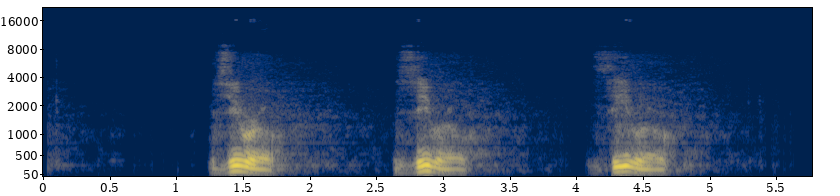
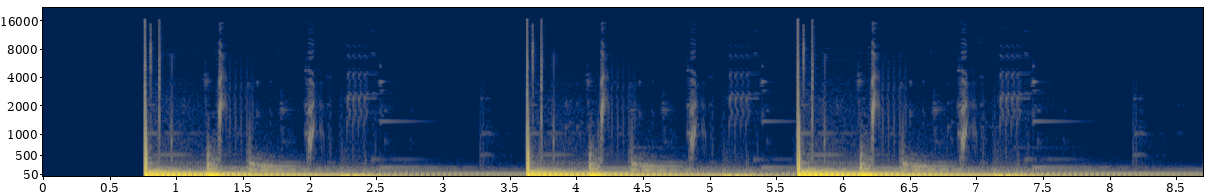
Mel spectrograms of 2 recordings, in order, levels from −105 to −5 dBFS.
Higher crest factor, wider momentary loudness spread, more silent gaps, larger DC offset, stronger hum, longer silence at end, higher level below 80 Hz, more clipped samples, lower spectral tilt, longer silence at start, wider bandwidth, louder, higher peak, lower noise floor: about the same, 18 dB vs 20 dB; second, 19 LU vs 24 LU; first, 3.99-4.06 s vs none; neither; neither; first, 1.1 s vs 0.6 s; second, -70 dBFS vs -20 dBFS; neither; first, -10.5 dB/octave vs -8.5 dB/octave; first, 1.4 s vs 0.75 s; first, 3.8 kHz vs 2.3 kHz; about the same, -24 LUFS vs -25 LUFS; second, -10 dBFS vs 0 dBFS; about the same, under -90 dBFS vs under -90 dBFS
